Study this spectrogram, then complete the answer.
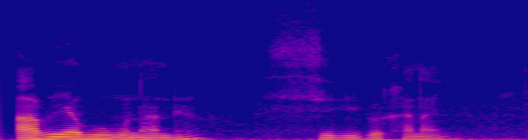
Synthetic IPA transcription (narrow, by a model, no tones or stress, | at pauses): aβijabumɯnanɯ | sibibɯkʰanaj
